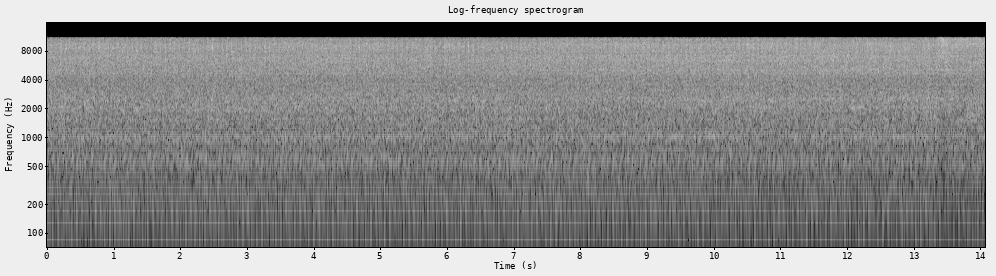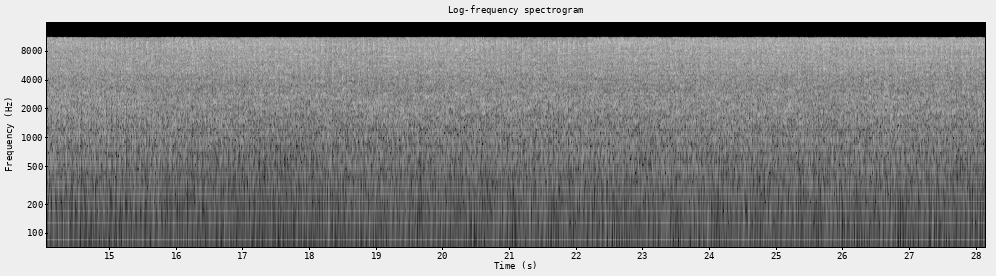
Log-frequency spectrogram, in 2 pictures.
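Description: Band sawmill running steadily between cuts, a dense mechanical din with no log in the blade. The low throb eases about halfway through.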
